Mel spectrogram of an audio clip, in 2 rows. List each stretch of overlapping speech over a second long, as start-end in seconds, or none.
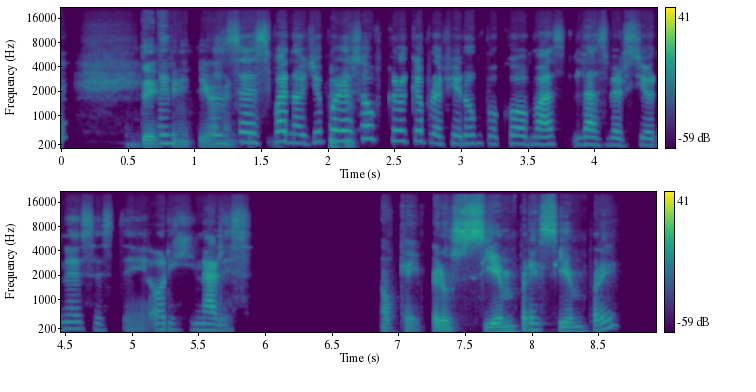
0.7-2.2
